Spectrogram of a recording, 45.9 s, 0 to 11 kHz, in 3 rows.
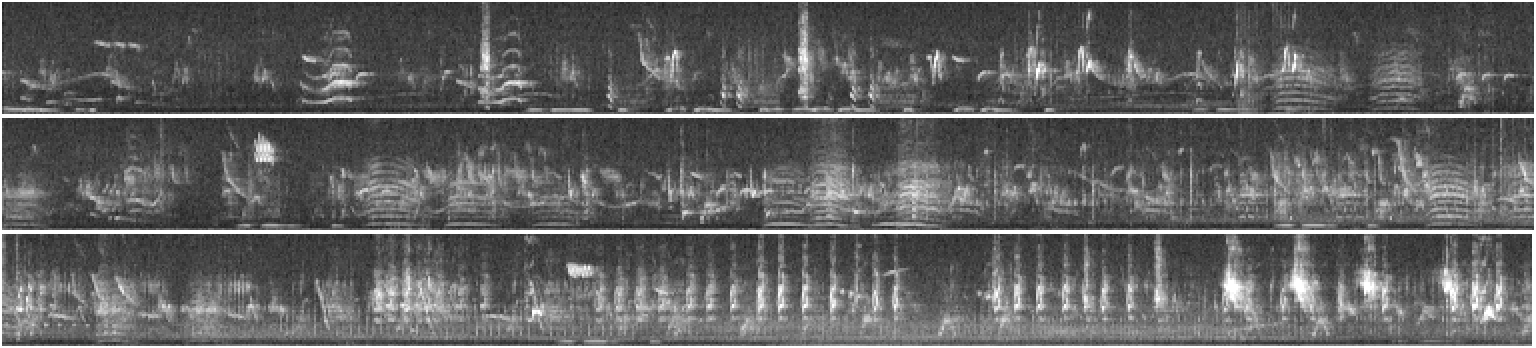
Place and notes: Luttons, UK - starling calls soundscape ...
starling calls soundscape ... purple panda lavaliers clipped to sandwich box to olympus ls 14 ... crow ... collared dove ... house sparrow ... blackbird ... dunnock ... robin ... wren ... blue tit ... jackdaw ... recorded close to bird feeders ... background noise ...
Helperthorpe, Malton, UK, 26 December 2019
